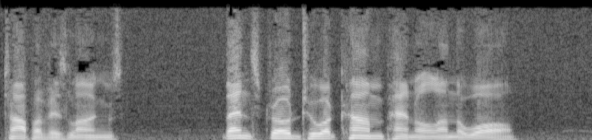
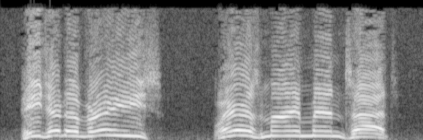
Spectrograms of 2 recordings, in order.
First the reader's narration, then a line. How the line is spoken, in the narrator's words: He shouted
